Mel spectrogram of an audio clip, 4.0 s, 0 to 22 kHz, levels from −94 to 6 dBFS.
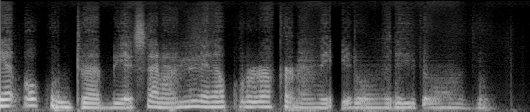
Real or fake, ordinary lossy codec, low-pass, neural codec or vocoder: fake; none; none; codec, 44.1 kHz, 0.9 kbps, DAC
